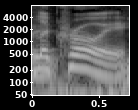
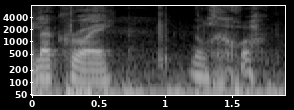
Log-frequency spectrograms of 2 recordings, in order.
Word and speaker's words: LaCroix: LaCroix. – LaCroix.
